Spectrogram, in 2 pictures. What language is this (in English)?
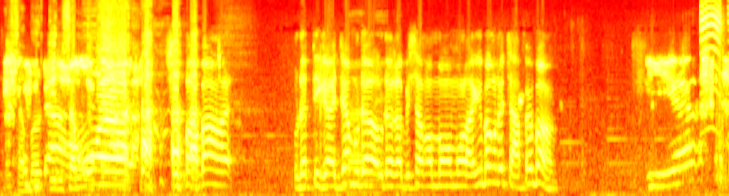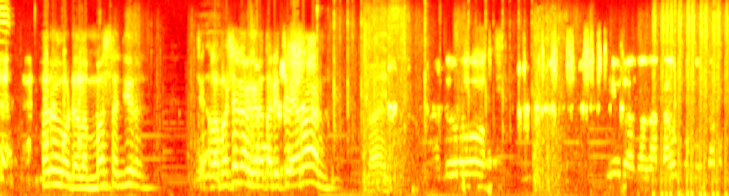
Indonesian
